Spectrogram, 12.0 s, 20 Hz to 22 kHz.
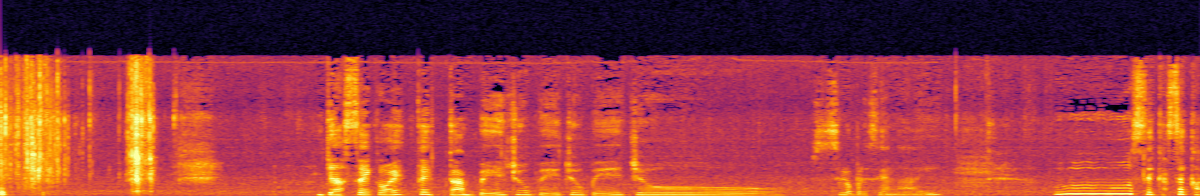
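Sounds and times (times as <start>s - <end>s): plastic bag crinkling: 0.0s - 1.8s.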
